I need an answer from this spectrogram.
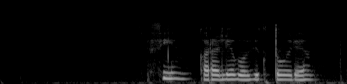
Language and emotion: Russian, neutral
